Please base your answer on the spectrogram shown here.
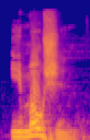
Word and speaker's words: Emocean: Look him up on our Instagram if you can't find his Instagram, which his Instagram is Emotion. It's spelled EMOCEAN.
